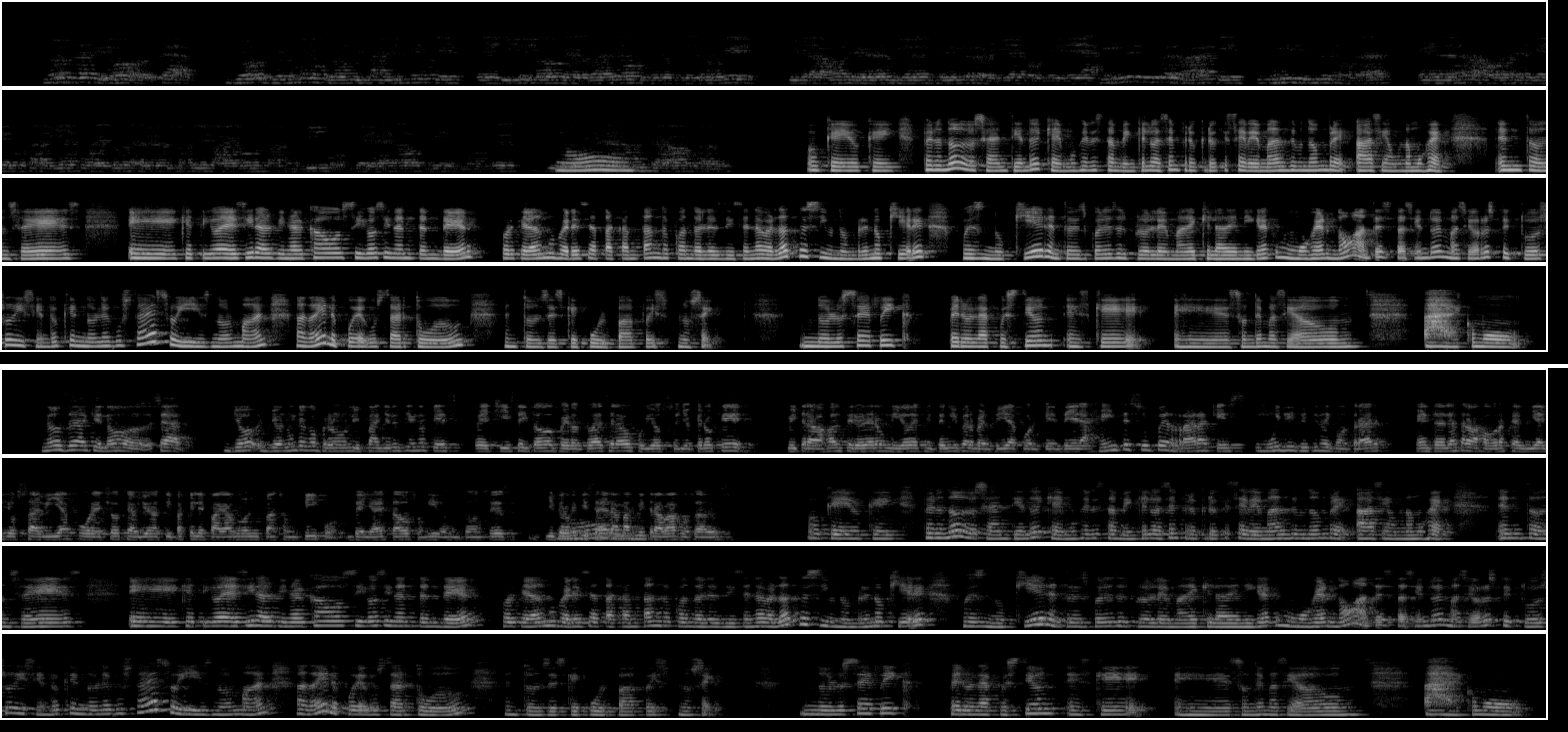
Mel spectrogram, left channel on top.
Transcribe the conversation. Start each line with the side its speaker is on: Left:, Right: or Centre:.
Right: No, o sea que no, o sea, yo, yo nunca compré un OnlyFans, yo no entiendo que es eh, chiste y todo, pero te voy a decir algo curioso, yo creo que mi trabajo anterior era un nido de gente muy pervertida, porque de la gente súper rara que es muy difícil de encontrar, entre las trabajadoras que había, yo sabía por hecho que había una tipa que le pagaba un OnlyFans a un tipo de allá de Estados Unidos, entonces yo
Left: No.
Right: creo que quizás era más mi trabajo, ¿sabes?
Left: Ok, ok, pero no, o sea, entiendo de que hay mujeres también que lo hacen, pero creo que se ve más de un hombre hacia una mujer. Entonces, eh, ¿qué te iba a decir? Al fin y al cabo sigo sin entender por qué las mujeres se atacan tanto cuando les dicen la verdad, pues si un hombre no quiere, pues no quiere. Entonces, ¿cuál es el problema de que la denigra como mujer? No, antes está siendo demasiado respetuoso diciendo que no le gusta eso y es normal, a nadie le puede gustar todo, entonces, ¿qué culpa? Pues no sé. No lo sé, Rick, pero la cuestión es que eh, son demasiado, mm, ay, como,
